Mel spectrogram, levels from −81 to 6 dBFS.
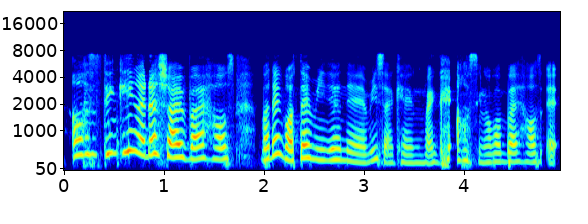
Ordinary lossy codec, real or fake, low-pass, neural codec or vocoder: none; real; 7.2 kHz; none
